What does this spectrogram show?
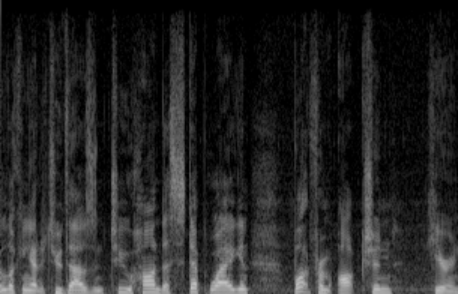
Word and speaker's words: Stepwgn: Actually, in Japanese it's called a Stepwgn. If you look at the badge though, it's really Stepwgn. You see they took the vowels out, so it's a Stepwgn.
